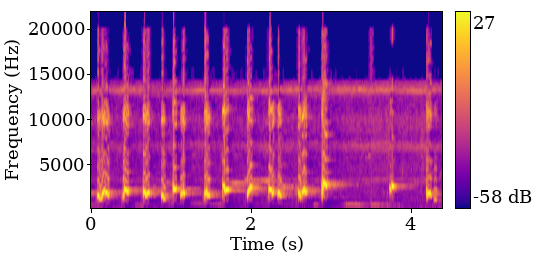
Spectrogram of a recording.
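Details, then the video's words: Yellow-vented bulbul giving long fighting-style 'ropel' song, a lure to make other bulbuls reply: about a dozen short bubbly notes in quick series, a pause, then a few more scattered notes. "TRUCUKAN GACOR TARUNG ROPEL PANJANG Pancingan trucukan Agar Bunyi Jadikan Burung Trucuk Gacor Nyaut"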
